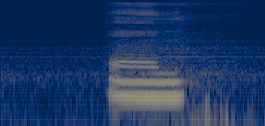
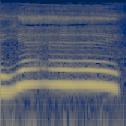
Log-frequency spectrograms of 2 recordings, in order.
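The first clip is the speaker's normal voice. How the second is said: excited cheer; 9 semitones higher, 6 dB louder than usual. Real, not acted. Happy news about seeing Jorge.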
